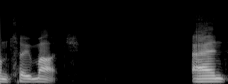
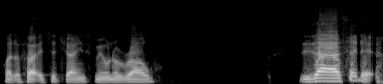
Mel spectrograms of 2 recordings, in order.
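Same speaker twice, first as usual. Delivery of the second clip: ordinary talk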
